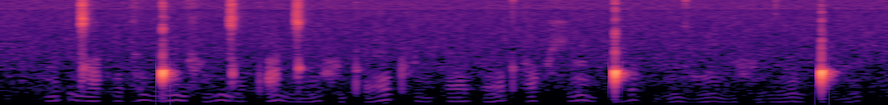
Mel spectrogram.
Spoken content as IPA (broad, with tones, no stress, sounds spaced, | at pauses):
p ə̃ː˩˥ t ŋ͡ǀ a˨ p o˨ d ɘ˧˥˧ ŋ͡ǃ ɛ̃˧˥˧ d x ə̃˩˥ l ŋ͡ǀ əː˨ pʼ a˧˥˧ ŋ͡ǀ ə̃ː˩˥ l h ə̃˨ pʼ ɛː˩˥ pʰ ə̃˨ b p ɛː˨ p ɛː˩˥ d ɡ ɐ˧˥˧ b ʃ ə̃ː˧˥˧ b ɡ͡ǃ əː˧˥˧ b ɡ ə̃ː˩˥ d õː˩˥ l ə̃ː˩˥ h ə̃˩˥ d ɛ̃ː˧˥˧ ǃ ə̃ː˩˥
